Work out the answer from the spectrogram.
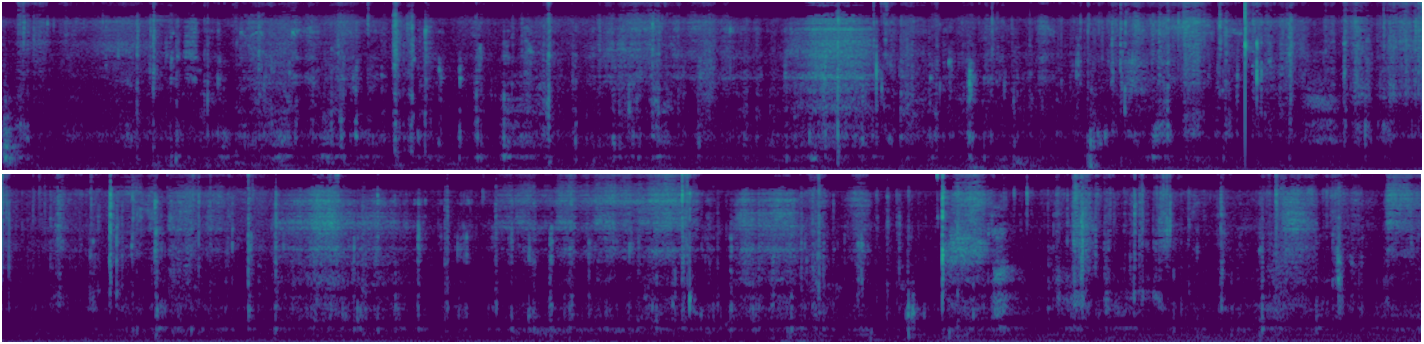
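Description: A person biting into and chewing a slice of pizza, faint, with small irregular mouth clicks and soft crunches.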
